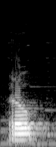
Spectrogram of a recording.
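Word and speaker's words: ρ: A letra Rho tem o som de R entre duas vogais, como em falará. Você percebeu que eu dei uma ênfase em Rá, e é exatamente essa ideia do Rho, ok? Não é como em carro, mas como em, nem como em rato, mas como em falará, ok?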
